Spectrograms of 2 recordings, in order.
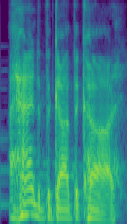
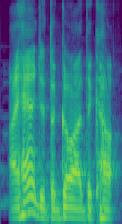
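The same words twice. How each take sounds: First: It is read in a put-on voice. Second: It is read in a natural voice.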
